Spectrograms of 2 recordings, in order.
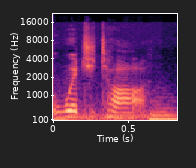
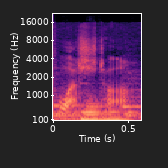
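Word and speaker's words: Ouachita: by your side uh I've heard people say Oita O A Oita is it pronounced Oita searching for was Baptist University back in Texas everybody pronounces it Witchita but really it's was was was how would you pronounce it was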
